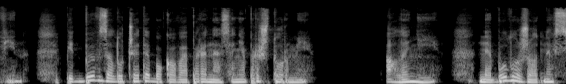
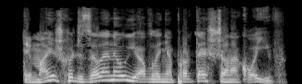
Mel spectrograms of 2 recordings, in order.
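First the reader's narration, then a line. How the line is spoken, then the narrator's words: Spluttering shout. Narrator (Ukrainian): закричав Газ, бризкаючи слиною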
